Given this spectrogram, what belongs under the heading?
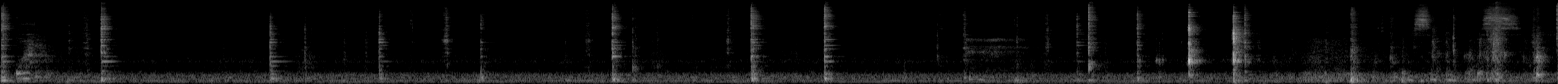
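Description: Metal utensil clanking and scraping against a pot while food for spicy maple chicken is mashed by hand without a potato masher, irregular knocks and clinks fairly close, with no talking.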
